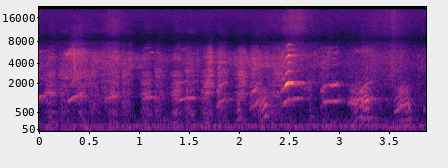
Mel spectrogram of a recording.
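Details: German Shepherd puppies being raised alongside their mother Max: short high squeaky whimpers and yelps, rising and falling, scattered through a few seconds, with quiet speech in the background.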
